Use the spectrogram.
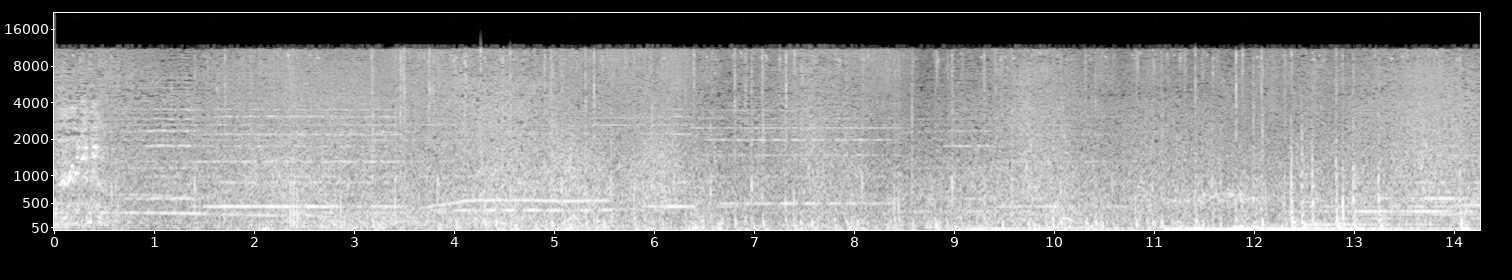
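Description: Roach, the horse in the video game The Witcher 3, gallops with rapid continuous hoofbeats and an occasional whinny over a steady background wash, with no talking.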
